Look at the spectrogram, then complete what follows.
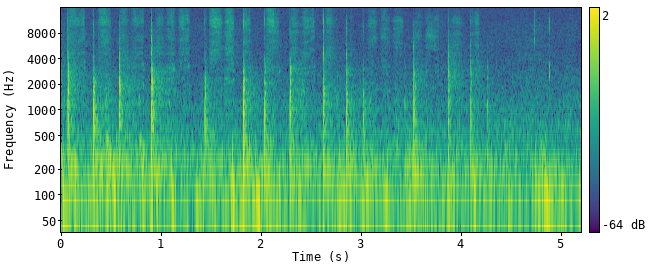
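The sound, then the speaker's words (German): Handwriting during a physics explanation of redshift: many short, scratchy pen or chalk strokes in an uneven rhythm, fairly faint and heard alone without speech. “Schreibe ich mal hier hin.”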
